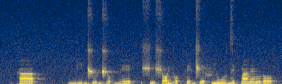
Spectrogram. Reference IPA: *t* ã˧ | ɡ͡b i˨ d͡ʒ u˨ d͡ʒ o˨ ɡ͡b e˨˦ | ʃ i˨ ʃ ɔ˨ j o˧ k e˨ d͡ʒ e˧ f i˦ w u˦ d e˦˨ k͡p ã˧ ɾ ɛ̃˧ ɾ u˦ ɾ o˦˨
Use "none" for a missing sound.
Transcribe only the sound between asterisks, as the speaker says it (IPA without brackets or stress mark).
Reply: k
